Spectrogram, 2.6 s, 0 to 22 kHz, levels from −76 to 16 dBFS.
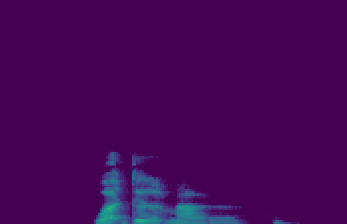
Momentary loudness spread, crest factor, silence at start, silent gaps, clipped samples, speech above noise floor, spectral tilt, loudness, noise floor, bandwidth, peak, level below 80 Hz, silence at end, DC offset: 11 LU; 22 dB; 0.7 s; none; under 0.1%; 57 dB; -4 dB/octave; -26 LUFS; -84 dBFS; 7.4 kHz; -8 dBFS; -80 dBFS; 0.5 s; under 0.1%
